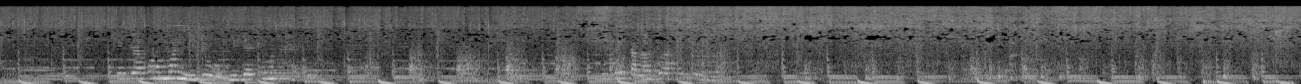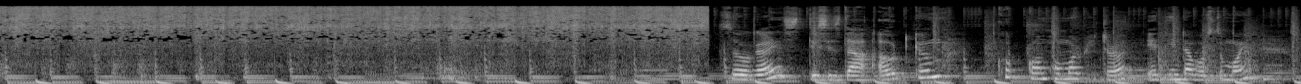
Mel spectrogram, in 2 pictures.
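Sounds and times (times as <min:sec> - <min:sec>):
vegetable sizzling in hot oil: 0:00.0 - 0:20.2
background music with deep beat: 0:00.0 - 0:21.4, 0:22.0 - 0:26.0
spatula stirring in pan: 0:03.5 - 0:20.0.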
